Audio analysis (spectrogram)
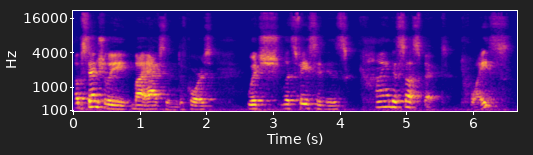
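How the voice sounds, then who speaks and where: A man telling humorous personal stories as a host, in a theatrical, mock-grand way with dramatic pauses. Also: a little high, animated, fairly bright tone. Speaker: storyteller, host of a storytime series. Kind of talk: humorous personal storytelling to camera. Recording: very echoey, roomy sound.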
